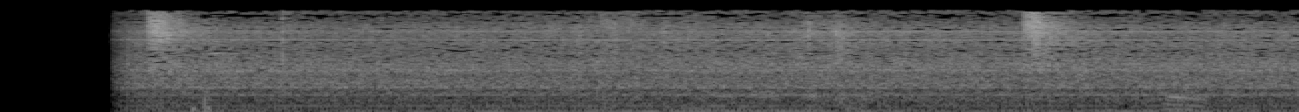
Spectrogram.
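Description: Steady machinery hum of a factory workshop, with a few faint clicks. It cuts in abruptly about half a second in after dead silence.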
